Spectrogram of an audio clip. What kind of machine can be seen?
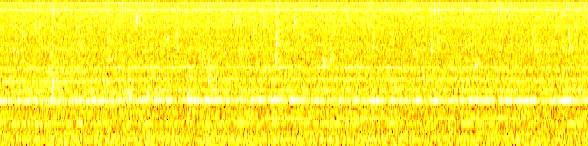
pump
